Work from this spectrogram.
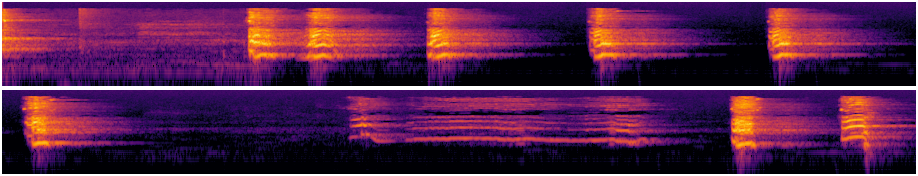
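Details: Playful dachshunds barking: a run of seven sharp, bright barks at a steady pace, then a thin wavering whine, then two more quick barks, with a man's voice briefly at the start.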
